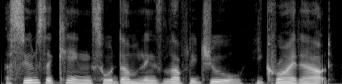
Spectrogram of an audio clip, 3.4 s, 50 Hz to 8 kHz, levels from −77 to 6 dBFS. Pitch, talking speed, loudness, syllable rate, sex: 160 Hz, 210 wpm, -16 LUFS, 5.0 syllables/s, female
